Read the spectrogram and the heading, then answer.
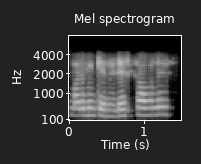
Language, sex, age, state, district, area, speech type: Telugu, female, 18-30, Andhra Pradesh, Konaseema, urban, conversation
